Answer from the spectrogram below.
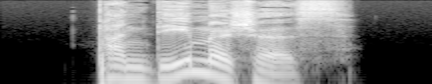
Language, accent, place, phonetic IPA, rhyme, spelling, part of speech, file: German, Germany, Berlin, [panˈdeːmɪʃəs], -eːmɪʃəs, pandemisches, adjective, De-pandemisches.ogg
- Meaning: strong/mixed nominative/accusative neuter singular of pandemisch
